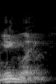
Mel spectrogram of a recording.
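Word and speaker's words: Yuengling: But they spelled it phonetically, called it Yingling, Well, and it ain't bad.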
